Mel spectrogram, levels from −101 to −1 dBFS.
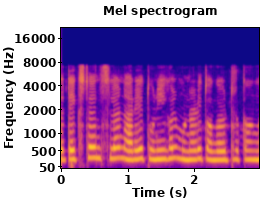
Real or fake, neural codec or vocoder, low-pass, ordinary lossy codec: real; none; 7.2 kHz; none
